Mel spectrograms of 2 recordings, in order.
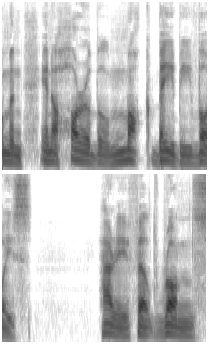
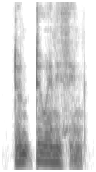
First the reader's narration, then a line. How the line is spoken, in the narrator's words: Harry muttered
